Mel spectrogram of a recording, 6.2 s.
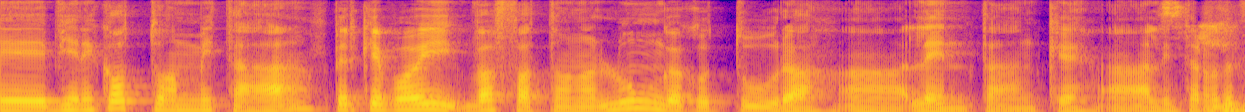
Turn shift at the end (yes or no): yes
